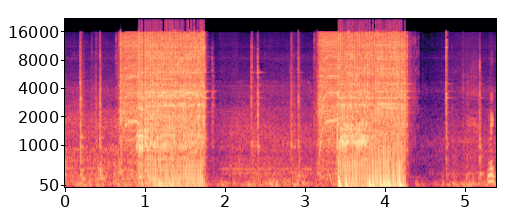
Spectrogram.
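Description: A cordless impact wrench rattles in loud bursts as it loosens wheel nuts.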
